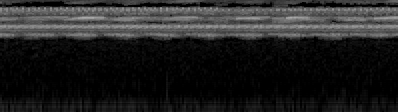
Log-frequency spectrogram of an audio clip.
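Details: Nighttime crickets and other insects in a Cape Cod marshland: a dense, steady chorus of high shimmering trills in several stacked bands, unbroken throughout, over a faint low rumble.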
